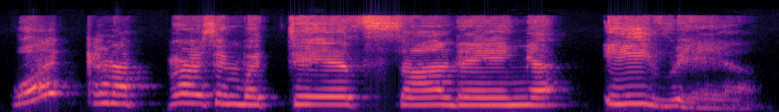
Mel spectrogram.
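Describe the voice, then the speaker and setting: A woman plays a young girl in a scripted read. The voice sits very high and moves slowly, with an innocent, inquisitive manner. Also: very animated, a little mellow, full character voice. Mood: concerned. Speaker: actor in a table read.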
